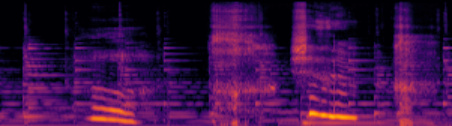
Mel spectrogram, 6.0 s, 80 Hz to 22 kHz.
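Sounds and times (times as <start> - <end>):
speech: 1.2 - 1.9, 4.0 - 4.4
voice imitating snoring: 2.8 - 6.0.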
